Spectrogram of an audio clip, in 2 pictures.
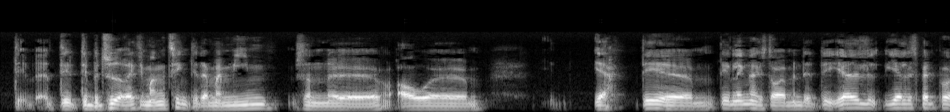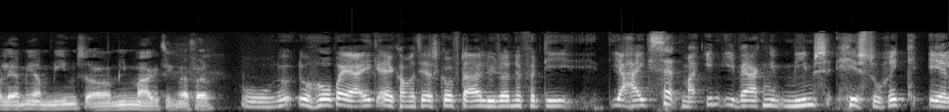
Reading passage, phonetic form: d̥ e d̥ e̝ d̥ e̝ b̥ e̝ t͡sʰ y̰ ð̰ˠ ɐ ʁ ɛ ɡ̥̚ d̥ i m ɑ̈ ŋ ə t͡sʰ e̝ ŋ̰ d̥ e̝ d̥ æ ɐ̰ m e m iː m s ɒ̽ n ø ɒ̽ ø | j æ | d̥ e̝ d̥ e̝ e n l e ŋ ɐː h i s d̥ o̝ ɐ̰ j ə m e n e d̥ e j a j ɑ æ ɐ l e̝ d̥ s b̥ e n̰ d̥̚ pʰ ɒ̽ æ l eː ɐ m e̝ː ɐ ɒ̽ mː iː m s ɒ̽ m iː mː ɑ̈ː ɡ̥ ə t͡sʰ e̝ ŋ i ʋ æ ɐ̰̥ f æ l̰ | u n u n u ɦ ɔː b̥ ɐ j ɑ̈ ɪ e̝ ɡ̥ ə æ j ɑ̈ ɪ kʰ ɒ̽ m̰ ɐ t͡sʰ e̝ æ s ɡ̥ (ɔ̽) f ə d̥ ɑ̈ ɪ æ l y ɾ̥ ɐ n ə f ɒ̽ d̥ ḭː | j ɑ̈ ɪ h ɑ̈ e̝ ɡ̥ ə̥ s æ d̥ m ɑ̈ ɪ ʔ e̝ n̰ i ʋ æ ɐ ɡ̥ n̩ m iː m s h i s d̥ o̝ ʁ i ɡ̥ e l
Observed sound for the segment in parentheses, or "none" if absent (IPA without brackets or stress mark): ɔ̽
